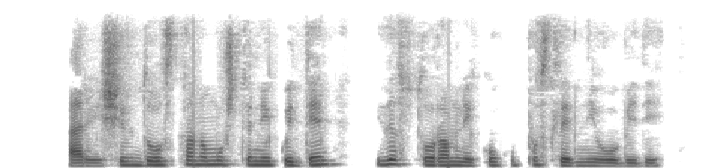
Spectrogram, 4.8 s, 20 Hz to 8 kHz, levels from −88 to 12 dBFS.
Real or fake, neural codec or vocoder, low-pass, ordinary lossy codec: real; none; 7.2 kHz; AAC, 48 kbps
